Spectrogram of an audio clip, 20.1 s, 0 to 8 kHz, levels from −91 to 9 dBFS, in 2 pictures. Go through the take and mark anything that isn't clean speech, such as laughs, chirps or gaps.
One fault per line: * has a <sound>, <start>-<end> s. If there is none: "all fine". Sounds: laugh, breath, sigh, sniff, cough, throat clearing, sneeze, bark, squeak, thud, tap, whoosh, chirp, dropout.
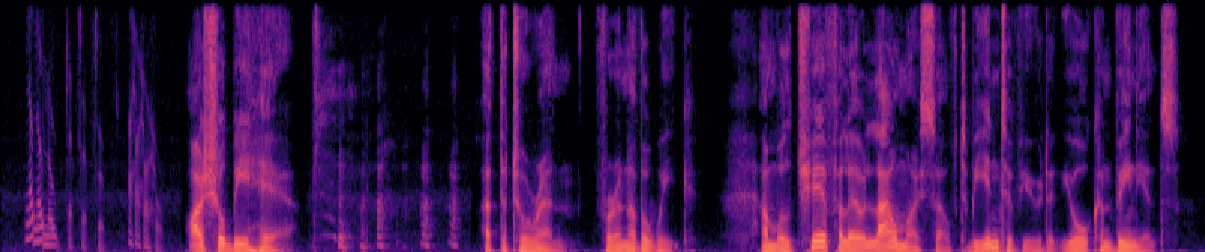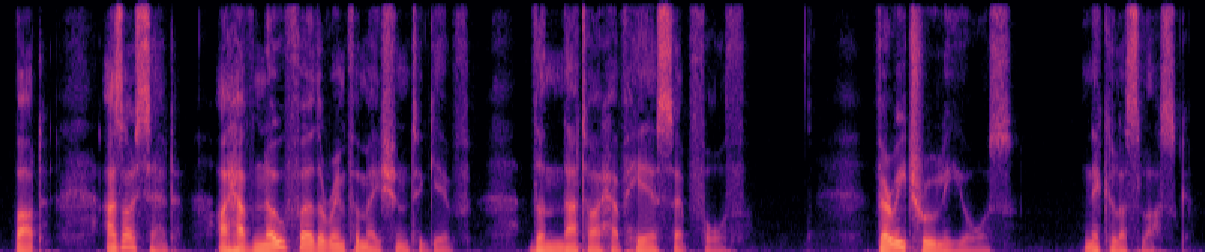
* has a chirp, 0.2-1.4 s
* has a laugh, 2.6-3.9 s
